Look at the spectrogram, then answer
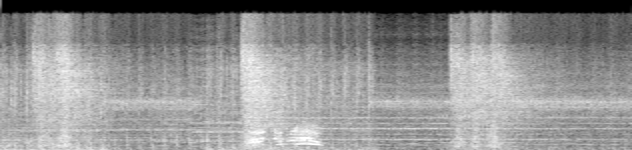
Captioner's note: Shouting In Korean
